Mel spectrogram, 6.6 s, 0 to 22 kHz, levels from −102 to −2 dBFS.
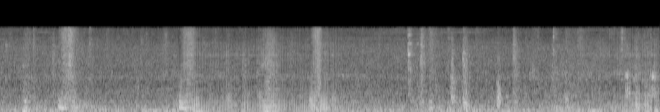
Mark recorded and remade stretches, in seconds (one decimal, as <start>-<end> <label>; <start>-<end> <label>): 0.0-1.6 recorded; 1.6-3.4 remade; 3.4-5.8 recorded; 5.8-6.6 remade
